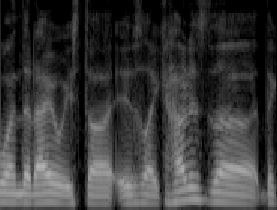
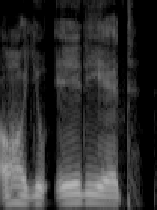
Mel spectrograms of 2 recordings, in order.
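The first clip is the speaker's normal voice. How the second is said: put-on cartoon Mexican accent. Imitating how a cartoon chicken talked: imitating a cartoon Mexican guy. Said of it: "didn't he talk like that?".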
